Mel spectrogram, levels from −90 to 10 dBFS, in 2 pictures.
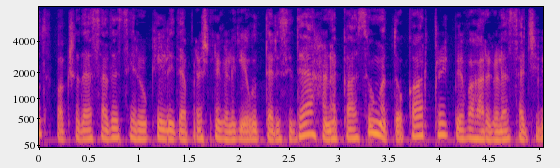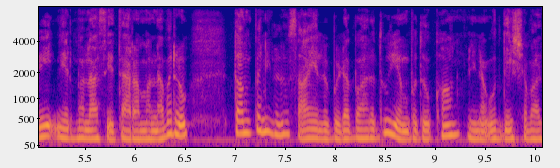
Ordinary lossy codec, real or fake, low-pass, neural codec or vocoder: none; fake; none; codec, 16 kHz, 16 kbps, FunCodec, trained on LibriTTS, 50 frames a second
